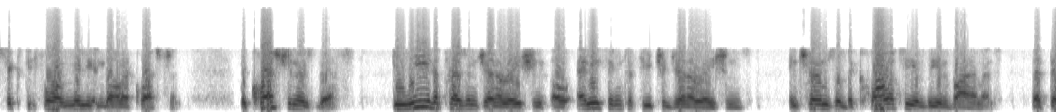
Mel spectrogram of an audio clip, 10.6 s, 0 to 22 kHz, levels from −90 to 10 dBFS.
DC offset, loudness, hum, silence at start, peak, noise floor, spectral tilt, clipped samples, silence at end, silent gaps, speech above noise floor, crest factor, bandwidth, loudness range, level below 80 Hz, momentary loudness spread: under 0.1%; -19 LUFS; none; 0 s; -6 dBFS; -56 dBFS; -6 dB/octave; under 0.1%; 0 s; none; 37 dB; 14 dB; 15.5 kHz; 2 LU; -56 dBFS; 10 LU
